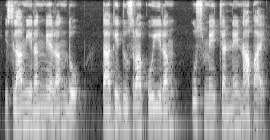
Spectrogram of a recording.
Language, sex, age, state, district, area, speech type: Urdu, male, 30-45, Telangana, Hyderabad, urban, spontaneous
